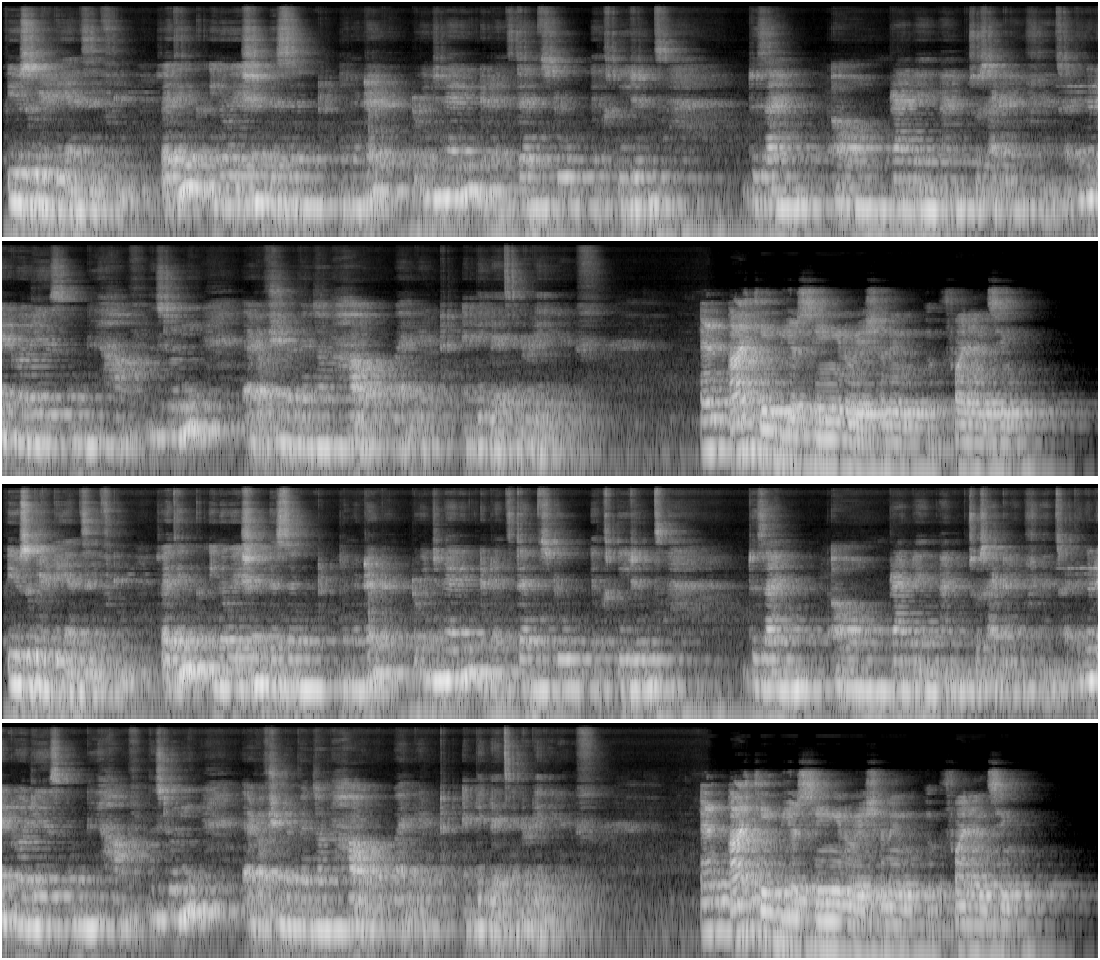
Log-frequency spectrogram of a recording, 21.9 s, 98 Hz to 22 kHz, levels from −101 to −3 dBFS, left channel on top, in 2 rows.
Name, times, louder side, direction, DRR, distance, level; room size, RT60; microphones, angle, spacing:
voice 1, 0.0-8.0 8.2-15.3 15.6-17.3, right 2 dB, 25° right, -8 dB, 5.3 m, -27 dB
voice 2, 17.9-21.0, equal, ahead, -5 dB, 2.6 m, -25 dB
20.5 x 8.0 x 7.4 m, 1.4 s
head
